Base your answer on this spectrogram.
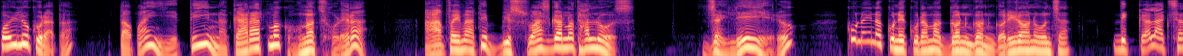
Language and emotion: Nepali, disgusted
